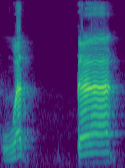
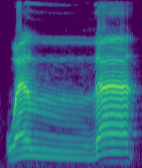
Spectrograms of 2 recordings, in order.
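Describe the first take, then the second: First: The middle consonant is a stopped d sound. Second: The middle consonant is a flowing dh sound. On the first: The speaker calls it wrong. "tidak dibaca wadda" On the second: The speaker calls it right. "Suara yang mengalir"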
